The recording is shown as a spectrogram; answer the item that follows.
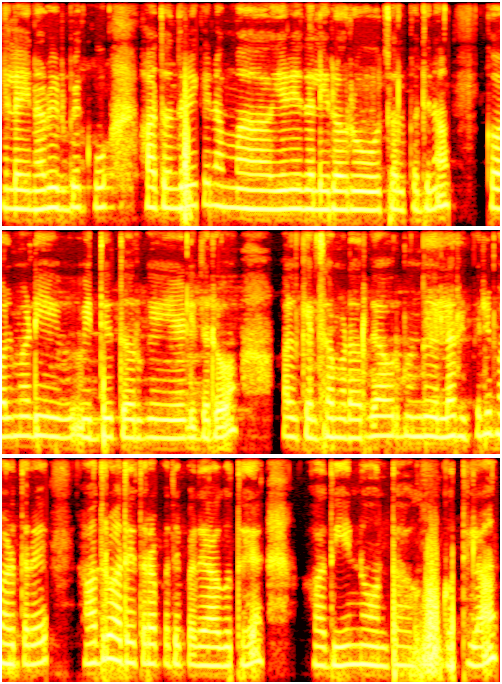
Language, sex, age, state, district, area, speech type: Kannada, female, 18-30, Karnataka, Mysore, urban, spontaneous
